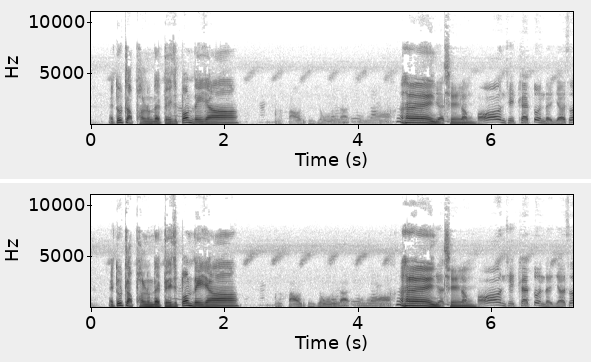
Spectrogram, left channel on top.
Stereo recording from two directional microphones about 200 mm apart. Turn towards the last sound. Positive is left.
turn(degrees=10)  # may be behind; listen again after turning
